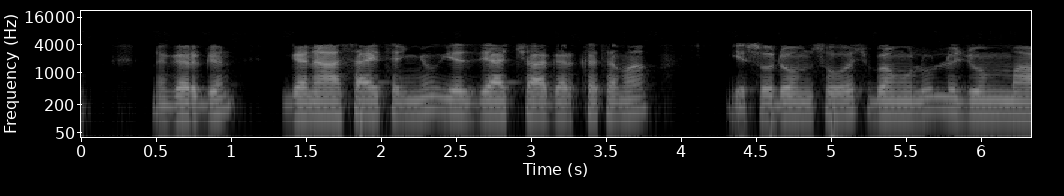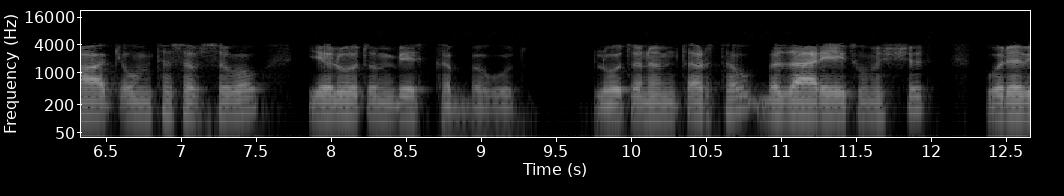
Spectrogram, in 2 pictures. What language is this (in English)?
Amharic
